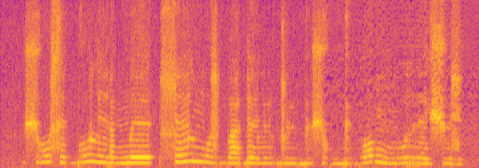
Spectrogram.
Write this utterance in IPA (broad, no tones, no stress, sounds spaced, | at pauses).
ʃ o s ɛ ɡ͡b o l e ɾ a ŋ͡m ɛ | ɬ ɛ l m o z b a ɗ ɛ l y l ɡ l y b y ʃ o ɡ͡b y b ɔ ŋ͡m o r ɛ j ʃ y z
